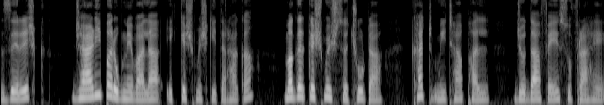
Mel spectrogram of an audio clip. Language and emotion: Urdu, neutral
